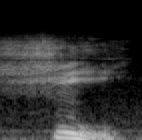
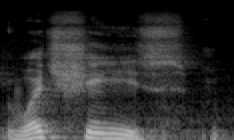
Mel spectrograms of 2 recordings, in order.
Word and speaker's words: Xi: Yeah, I believe it's pronounced she.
